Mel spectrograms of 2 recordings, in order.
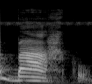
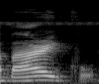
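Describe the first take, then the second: First: Barco with a throaty Rio R, like "bahco"; Carioca R in barco. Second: Barco with a curled country R from the interior; São Paulo R in barco. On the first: Teacher showing the Rio de Janeiro R in barco. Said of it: "Rio de Janeiro se fala barco". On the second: Teacher showing the São Paulo interior R in barco. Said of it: "Em vez de barco, eles vão falar". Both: Shown as a demonstration.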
